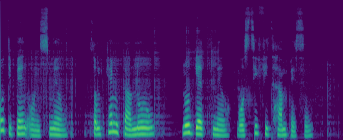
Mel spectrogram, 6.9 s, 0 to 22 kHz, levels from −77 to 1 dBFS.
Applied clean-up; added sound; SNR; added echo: neural mask model RNNoise.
